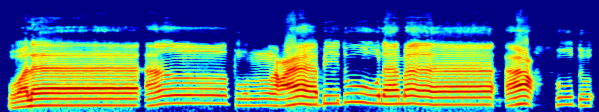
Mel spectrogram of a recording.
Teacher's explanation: দালটা শেষে কলকলা করতে হবে, আর মাটা মাদ্দে মুনফাসিলের জন্য বেশি করে 3 আলিফ পরিমাণ টানতে হবে।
